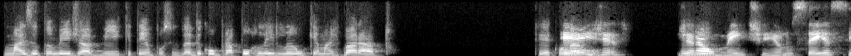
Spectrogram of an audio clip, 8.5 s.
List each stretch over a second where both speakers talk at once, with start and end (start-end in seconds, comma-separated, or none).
none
